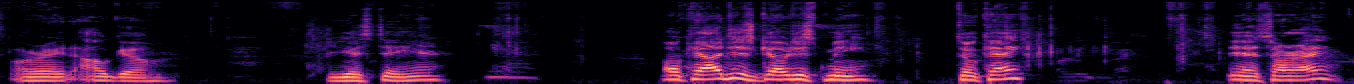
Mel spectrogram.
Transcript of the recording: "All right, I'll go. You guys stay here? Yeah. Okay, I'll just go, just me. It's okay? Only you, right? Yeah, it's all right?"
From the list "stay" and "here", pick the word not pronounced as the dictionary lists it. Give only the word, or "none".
none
